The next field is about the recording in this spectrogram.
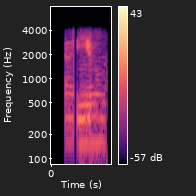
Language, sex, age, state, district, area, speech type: Telugu, female, 18-30, Andhra Pradesh, Palnadu, urban, conversation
